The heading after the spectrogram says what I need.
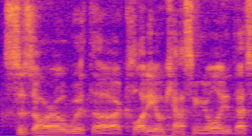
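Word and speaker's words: Claudio Castagnoli: with Brian Danielson and like Cesaro with uh Claudio casting only that's how you say his name and then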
